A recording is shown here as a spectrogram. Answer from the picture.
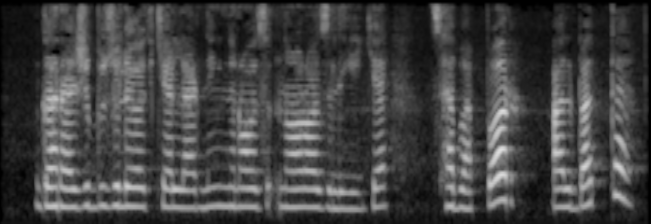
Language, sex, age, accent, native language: Uzbek, female, 18-24, Farg'ona, Uzbek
